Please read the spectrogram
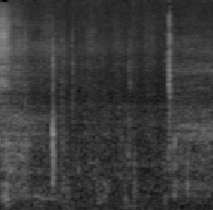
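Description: Faint handling of a galvanized sheet-metal feeder box: two light, sharp clicks about a second apart as it is turned in the hands.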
